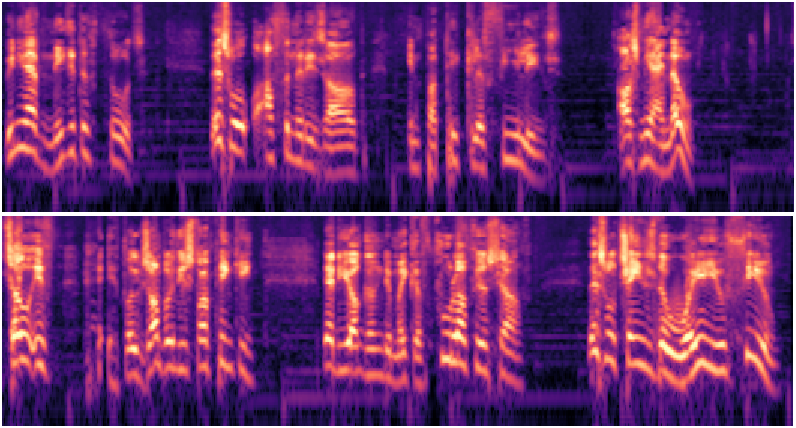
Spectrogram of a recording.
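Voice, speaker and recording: A man's voice: fairly high pitch, expressive, moderate pace, no echo, faint music behind. A man with a South African accent hosting a motivational podcast, speaking in an earnest, encouraging way. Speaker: podcast host.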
